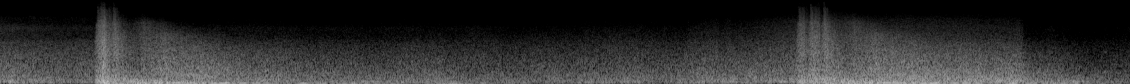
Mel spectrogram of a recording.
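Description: Two heavy booms of 15.1-inch naval guns firing in the warship game Ultimate Admiral: Dreadnoughts, each a sharp loud blast trailing into long rumbling decay over a constant bed of wind and ocean surf.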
